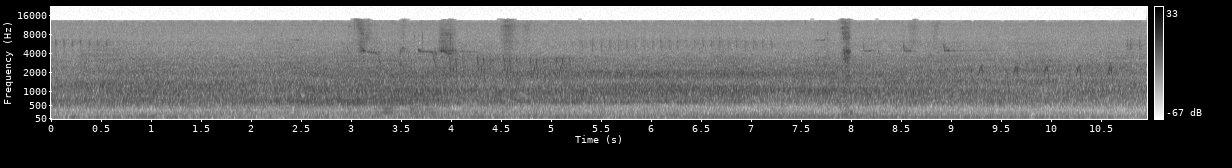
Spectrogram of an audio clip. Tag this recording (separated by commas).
Speech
